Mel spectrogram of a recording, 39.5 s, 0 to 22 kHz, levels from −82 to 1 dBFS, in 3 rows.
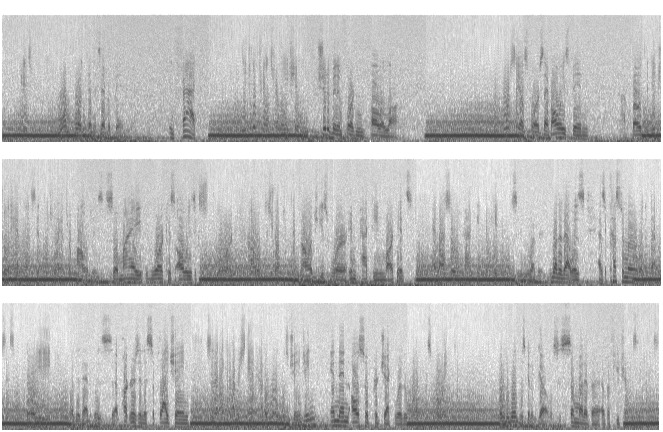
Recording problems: distortion; heavy; 34% of the sound clipped
low rumble; loud; throughout; 1 dB below the speech
hiss; noticeable; throughout; 10 dB below the speech

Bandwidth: 14.5 kHz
